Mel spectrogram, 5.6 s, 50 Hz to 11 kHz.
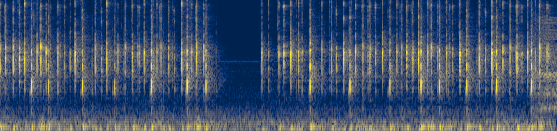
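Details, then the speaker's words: Navi60 custom keyboard with Tangerine switches and O-ring: fast, even keystroke clacks with dulled, cushioned bottom-out, no ping, slight stabilizer rattle; muted sound suspected from switches being a bit over-lubed. "the mutedness might be the tangies they were not heavily lubed but they definitely feel like they were a little bit more lubed than they should have been"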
